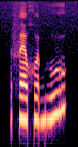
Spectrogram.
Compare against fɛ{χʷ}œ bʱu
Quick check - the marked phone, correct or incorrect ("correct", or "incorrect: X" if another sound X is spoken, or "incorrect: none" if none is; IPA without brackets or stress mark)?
correct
